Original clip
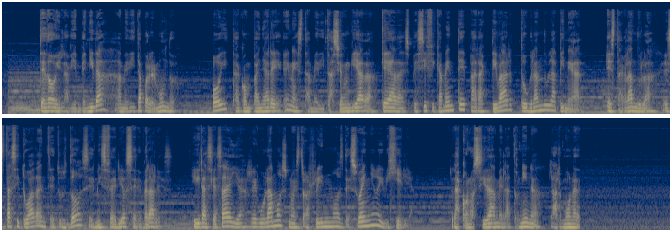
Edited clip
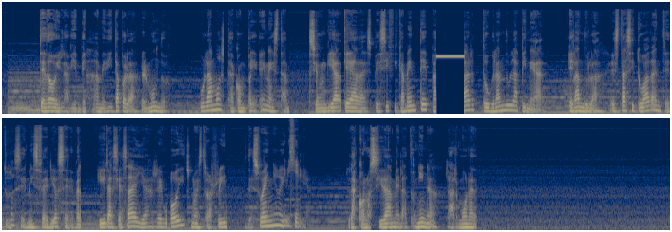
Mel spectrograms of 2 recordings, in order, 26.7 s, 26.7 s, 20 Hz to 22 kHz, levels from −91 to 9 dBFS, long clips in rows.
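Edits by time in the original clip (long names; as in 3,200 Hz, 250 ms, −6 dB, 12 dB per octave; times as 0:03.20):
0:01.68–0:02.13: remove
0:04.15–0:04.55: swap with 0:18.55–0:19.01
0:05.08–0:05.45: remove
0:06.22–0:06.63: fill with room tone
0:07.26–0:07.54: move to 0:02.97
0:08.37–0:08.63: fade out
0:09.44–0:10.01: beep over 3,000 Hz −21 dBFS
0:12.19–0:12.49: remove
0:14.60–0:14.90: remove
0:16.30–0:16.83: remove
0:19.81–0:20.18: fill with room tone
0:20.95–0:21.40: play speed 136%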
